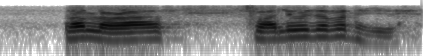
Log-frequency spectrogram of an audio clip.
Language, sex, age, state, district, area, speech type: Assamese, male, 30-45, Assam, Biswanath, rural, conversation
